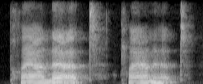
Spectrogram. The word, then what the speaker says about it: planet: Planet, I have first syllable stress, but I'm going to say a sound between the N and the T, 2 syllables. So it's going to sound more like plan it, planet. And again, I might not say that T, I might just stop, planet, but you'll hear that there's 2 syllables versus plant, or plant, where I just have 1 syllable.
